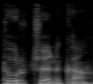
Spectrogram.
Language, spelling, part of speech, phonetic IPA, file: Polish, Turczynka, noun, [turˈt͡ʃɨ̃ŋka], Pl-Turczynka.ogg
